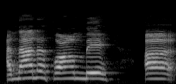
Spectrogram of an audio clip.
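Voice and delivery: put-on loud, angry-sounding Scottish accent. Player improvising about haggis hunting, angry Scottish accent. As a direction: play a riled-up Scot. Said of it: "Okay, we're going Scottish".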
